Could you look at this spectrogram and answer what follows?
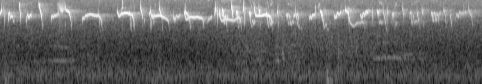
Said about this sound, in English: On the other hand, a swift song is high-pitched and rapid chirping. Sometimes it will sound like a buzzing insect, as we can hear in this next audio.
